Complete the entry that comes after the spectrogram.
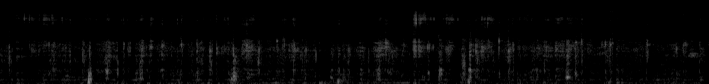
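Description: A person eating rice and curry by hand: wet chewing and smacking mouth sounds with irregular small clicks, and soft squelches as fingers mix rice and curry on a tray.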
